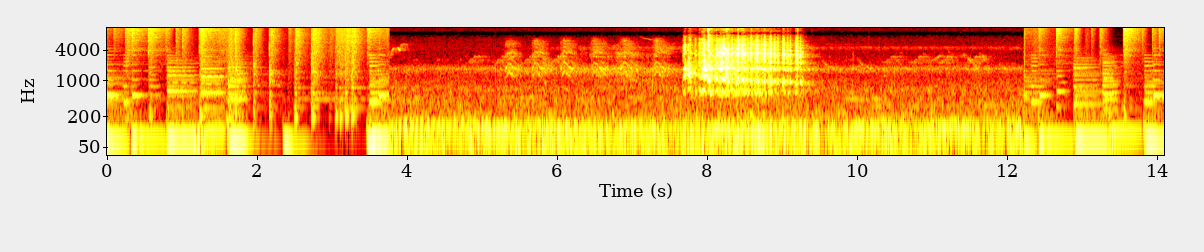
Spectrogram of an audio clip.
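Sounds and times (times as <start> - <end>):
turkey gobbling: 7.7 - 9.4.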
